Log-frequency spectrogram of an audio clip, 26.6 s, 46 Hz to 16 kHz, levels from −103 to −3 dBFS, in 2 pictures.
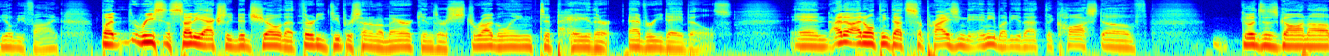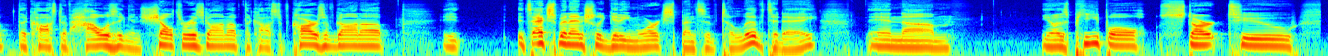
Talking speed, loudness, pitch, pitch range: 160 wpm, -25 LUFS, 130 Hz, 115-145 Hz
